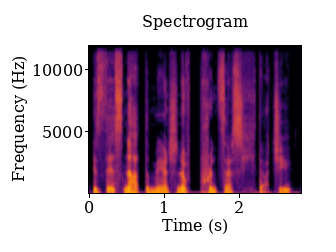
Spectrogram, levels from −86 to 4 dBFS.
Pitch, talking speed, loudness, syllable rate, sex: 155 Hz, 190 wpm, -23 LUFS, 5.2 syllables/s, male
